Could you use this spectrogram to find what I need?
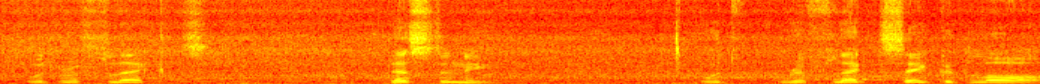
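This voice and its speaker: Against noticeable background noise, a man with a German accent and a medium pitch talks at a very slow pace. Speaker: world music artist. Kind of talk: interview.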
